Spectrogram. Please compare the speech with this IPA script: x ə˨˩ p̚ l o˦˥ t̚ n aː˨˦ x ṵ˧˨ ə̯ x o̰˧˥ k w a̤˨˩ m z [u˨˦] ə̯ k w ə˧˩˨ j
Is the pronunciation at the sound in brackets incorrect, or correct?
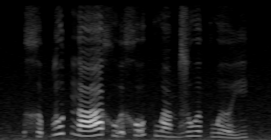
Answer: incorrect: u˧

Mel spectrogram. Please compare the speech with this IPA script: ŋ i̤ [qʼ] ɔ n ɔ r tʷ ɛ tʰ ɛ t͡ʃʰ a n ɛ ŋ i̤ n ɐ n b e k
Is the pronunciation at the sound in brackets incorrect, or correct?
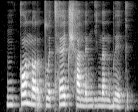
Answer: incorrect: k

